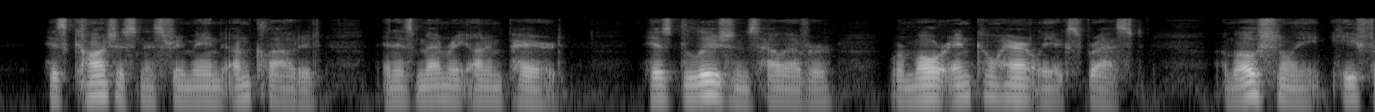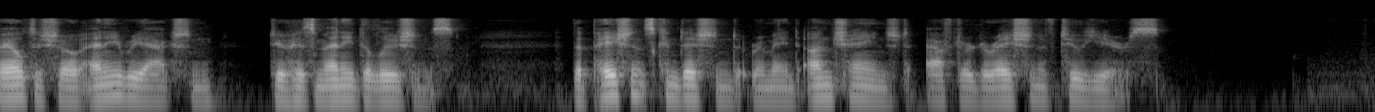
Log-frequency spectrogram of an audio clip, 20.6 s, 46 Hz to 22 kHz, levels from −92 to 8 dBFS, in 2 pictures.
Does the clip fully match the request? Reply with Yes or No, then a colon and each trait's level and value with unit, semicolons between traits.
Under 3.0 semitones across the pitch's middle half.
Yes: narrow, 2.5 semitones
